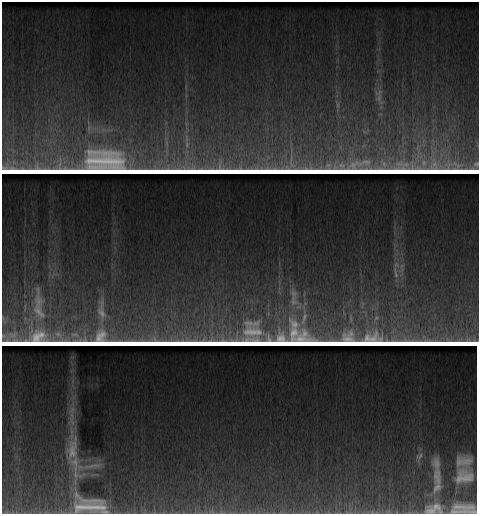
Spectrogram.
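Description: A man speaks in bursts in a room with a slight echo.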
